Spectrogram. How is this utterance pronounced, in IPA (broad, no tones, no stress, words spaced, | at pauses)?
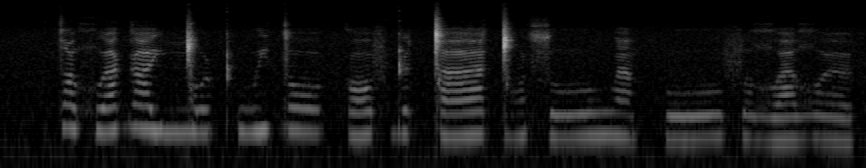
tˤɨχʷaɡaːj ŋ͡ǀoʈʰujdɔː kɒf ɖœǀaːɡ͡ǀɔ̃ soː wãpːoːfə ʁʷaʁʷœ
